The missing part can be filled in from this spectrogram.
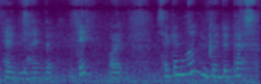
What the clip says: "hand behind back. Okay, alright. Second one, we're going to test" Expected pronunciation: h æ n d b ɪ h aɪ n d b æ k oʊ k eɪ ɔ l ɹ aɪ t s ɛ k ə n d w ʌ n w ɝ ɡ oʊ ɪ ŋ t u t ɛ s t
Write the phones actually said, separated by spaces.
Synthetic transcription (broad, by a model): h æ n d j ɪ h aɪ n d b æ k oʊ k eɪ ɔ ɹ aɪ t s ɛ k ə n d w ʌ n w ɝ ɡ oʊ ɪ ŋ t u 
